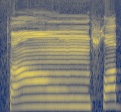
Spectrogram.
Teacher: نون ساکن کو ہم ناک میں آواز لے کر جائیں گے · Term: اخفا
